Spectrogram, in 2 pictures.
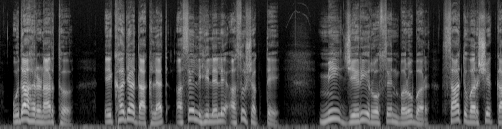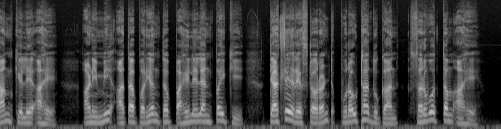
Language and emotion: Marathi, neutral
